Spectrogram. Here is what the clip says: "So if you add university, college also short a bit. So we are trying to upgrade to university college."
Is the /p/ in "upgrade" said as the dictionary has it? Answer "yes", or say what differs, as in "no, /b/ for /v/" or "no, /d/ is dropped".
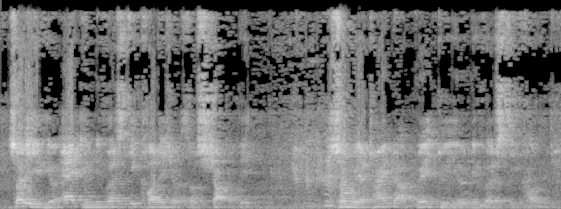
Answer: no, /p/ is dropped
